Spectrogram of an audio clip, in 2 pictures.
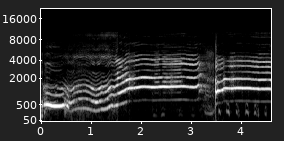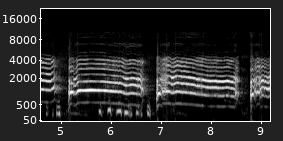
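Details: A dog gives long, sustained, slightly wavering howls, each lasting one to three seconds with brief breaks between them. Faint lower grunting sounds run underneath some of the howls.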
